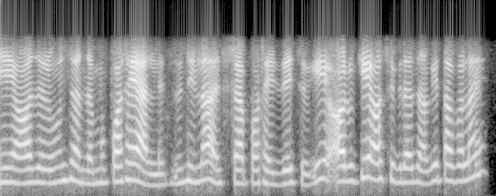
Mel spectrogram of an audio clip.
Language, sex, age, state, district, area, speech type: Nepali, female, 45-60, West Bengal, Jalpaiguri, urban, conversation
